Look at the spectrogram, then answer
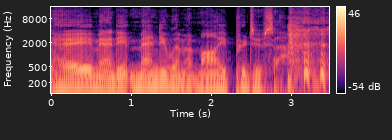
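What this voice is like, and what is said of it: Bad put-on British accent. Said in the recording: “inserting the British accent ... Gratuitous and not good.”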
